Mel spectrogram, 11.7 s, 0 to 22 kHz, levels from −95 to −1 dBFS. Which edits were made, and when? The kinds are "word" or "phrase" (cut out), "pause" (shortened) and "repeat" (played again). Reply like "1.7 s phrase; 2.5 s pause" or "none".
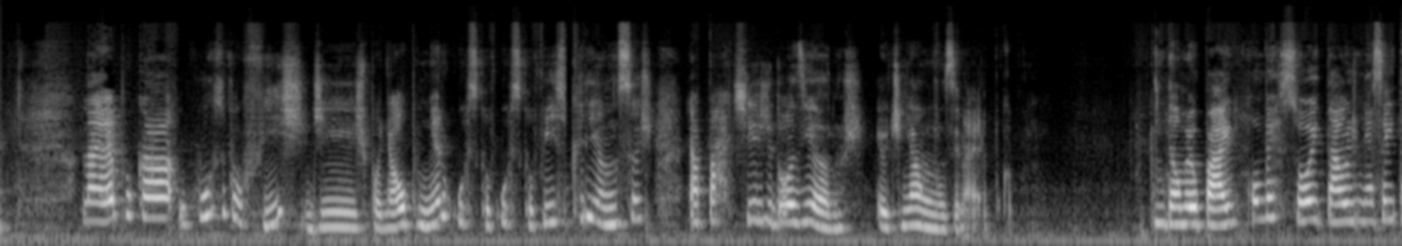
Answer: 1.5 s word; 4.1 s repeat; 4.7 s word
